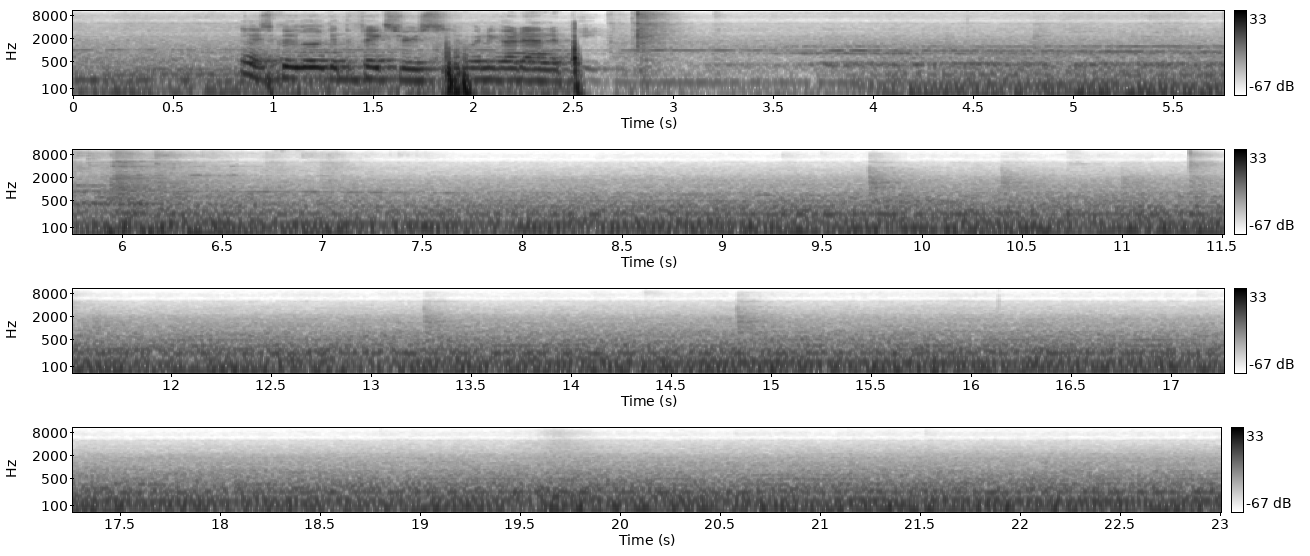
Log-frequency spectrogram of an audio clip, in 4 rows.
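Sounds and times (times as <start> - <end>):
elevator rumble and hum: 0.0 - 23.0.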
